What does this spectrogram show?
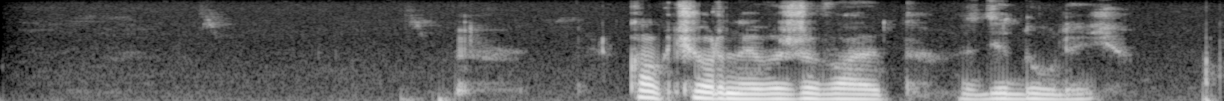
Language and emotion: Russian, neutral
